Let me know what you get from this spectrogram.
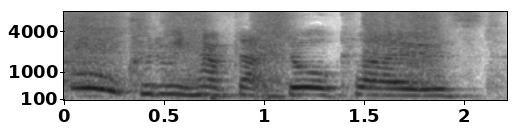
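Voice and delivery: loud, high, drawn-out call. Real, not acted. Streamer asks someone off-mic to close the door, calling out. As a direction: raise your voice to someone across the house.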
